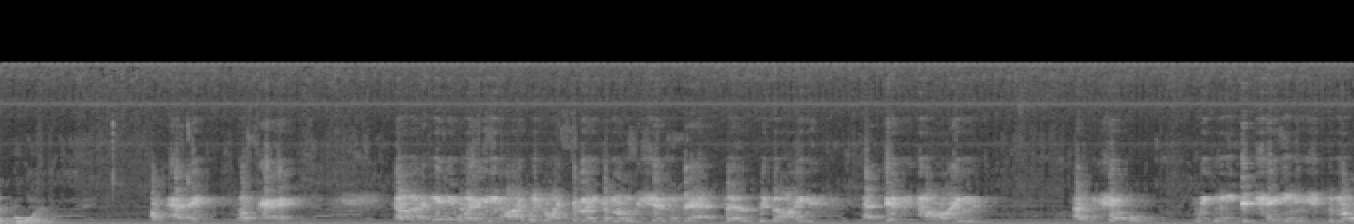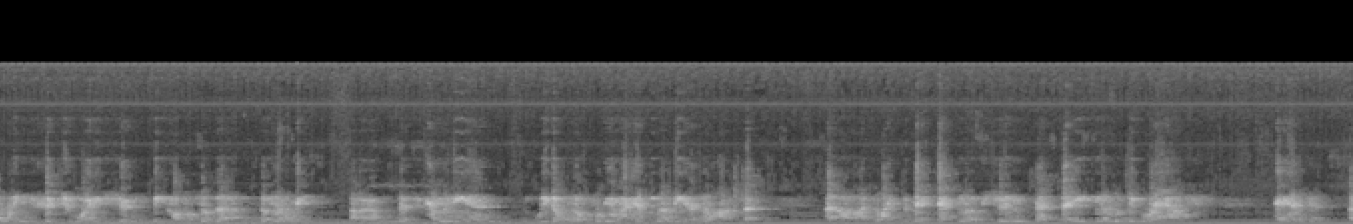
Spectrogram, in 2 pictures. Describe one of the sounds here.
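An adult speaks steadily, heard from a distance in a room.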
